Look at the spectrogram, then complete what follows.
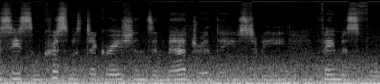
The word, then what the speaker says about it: Madrid: By the way, they don't pronounce Madrid here like the Spanish do, Madrid. They pronounce it with emphasis on the first syllable, so it comes out Madrid.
